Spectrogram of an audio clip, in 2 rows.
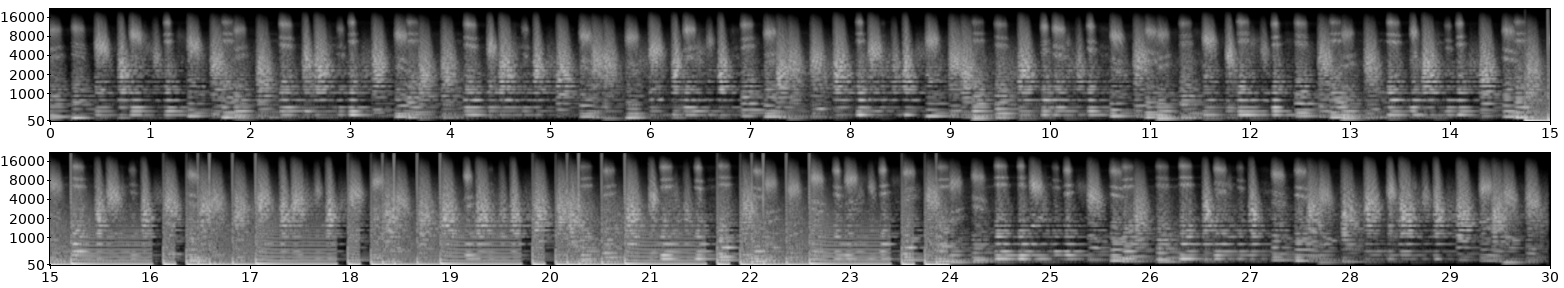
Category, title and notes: Music > Other
Happy harmony (main menu music 2) (loopable)
I`ve made my third song, i think, that this song is not perfect, but it will help you while making games, i want to be famous
Happy, Harmony, Music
